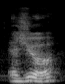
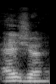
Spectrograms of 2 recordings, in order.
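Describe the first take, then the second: First: It is said with a non-American pronunciation. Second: It is said with an American pronunciation.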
